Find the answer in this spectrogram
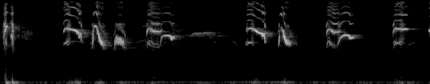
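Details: An oriental magpie-robin singing its fighting song as a lure to draw angry replies: clear whistled phrases of sweeping, dropping notes, a soft drawn-out low whistle, then more bright, repeated phrases.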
